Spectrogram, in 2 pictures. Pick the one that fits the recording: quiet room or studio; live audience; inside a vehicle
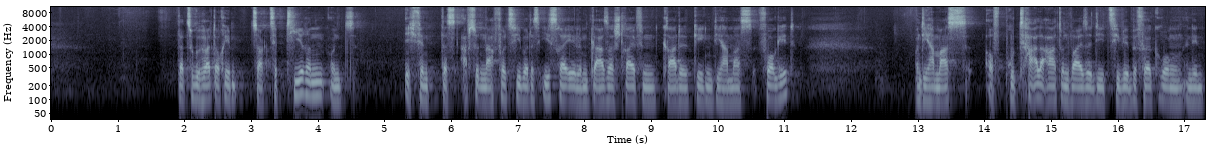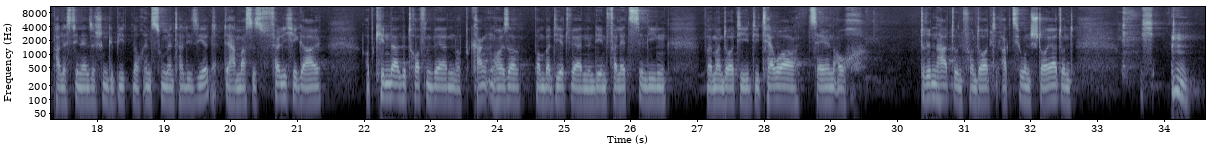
live audience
